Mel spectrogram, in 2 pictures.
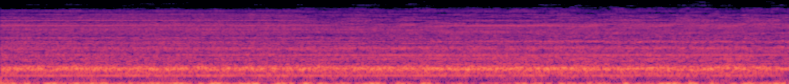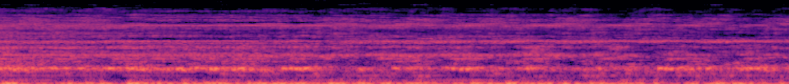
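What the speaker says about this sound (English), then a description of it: "Let me just use a small hair dryer." A small hair dryer whirs steadily with a constant motor hum and airy hiss, close by, its tone shifting slightly partway through.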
